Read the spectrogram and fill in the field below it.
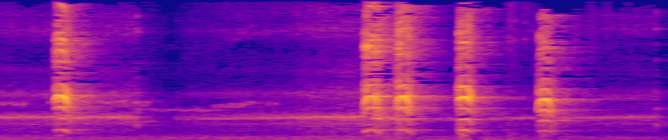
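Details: A conure and a cockatiel fighting over food give harsh, broadband parrot squawks in short bursts, one single then a quick run of four.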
